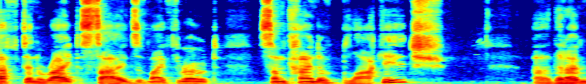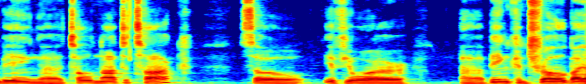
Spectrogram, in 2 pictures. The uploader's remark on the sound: If the sound is too low, let me know.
